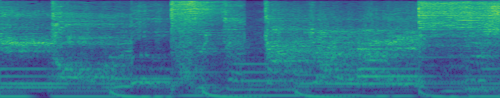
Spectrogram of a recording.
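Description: Hardtek electronic music played live on a dualo electronic accordion and a Launchpad: a fast, regular kick drum under sustained synth notes, with bright noisy accents about a second in and near the end.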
